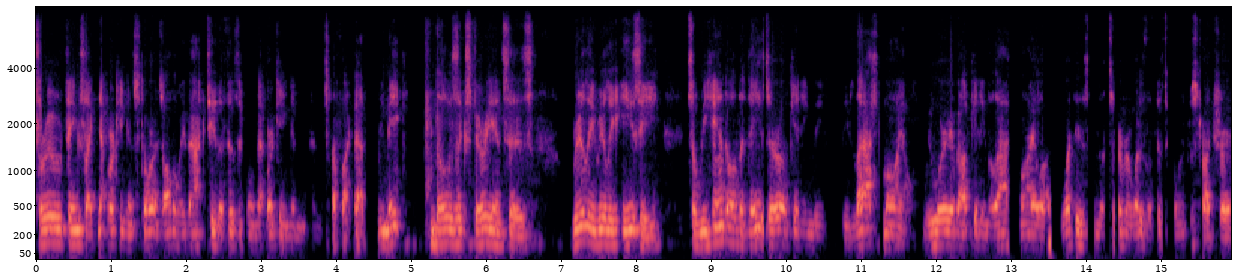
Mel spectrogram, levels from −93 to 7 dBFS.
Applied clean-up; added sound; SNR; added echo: none; none; none; none.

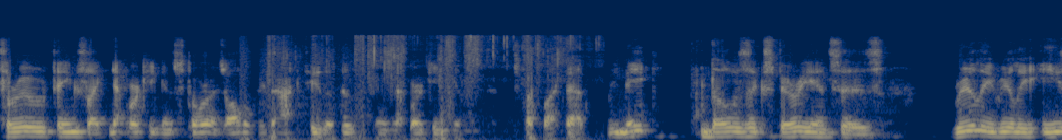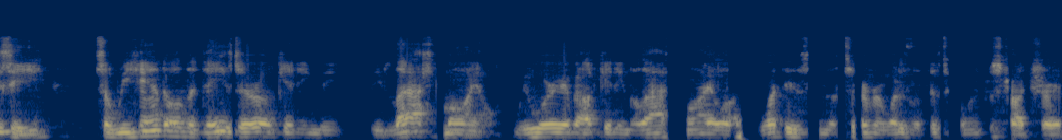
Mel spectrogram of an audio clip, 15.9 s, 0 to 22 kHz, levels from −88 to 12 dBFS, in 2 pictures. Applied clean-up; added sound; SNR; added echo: neural mask model RNNoise.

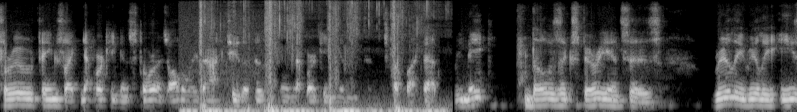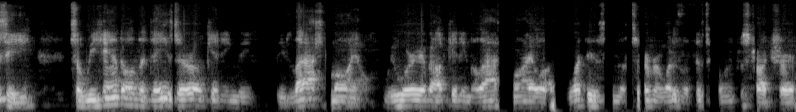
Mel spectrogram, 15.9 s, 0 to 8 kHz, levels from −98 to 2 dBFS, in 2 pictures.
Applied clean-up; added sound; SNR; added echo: none; Walk, footsteps; 0 dB; none.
